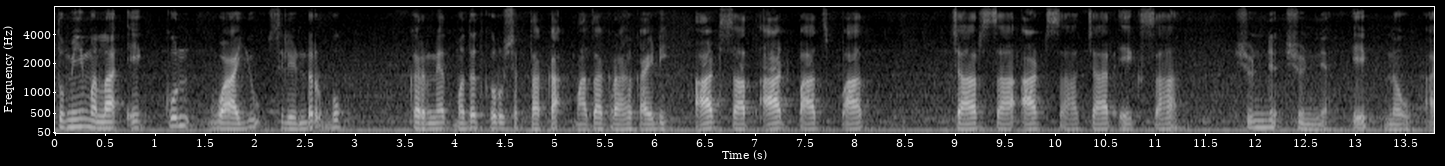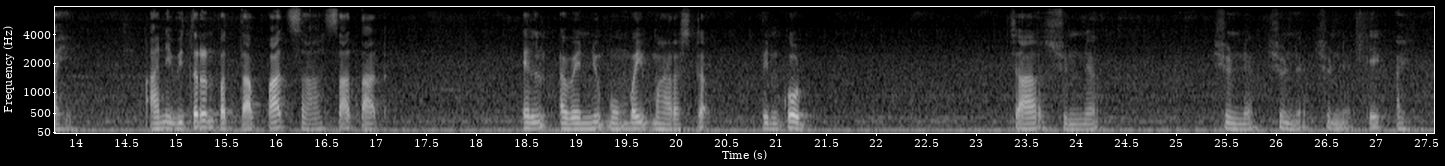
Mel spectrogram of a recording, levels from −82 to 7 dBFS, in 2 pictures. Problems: constant background noise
